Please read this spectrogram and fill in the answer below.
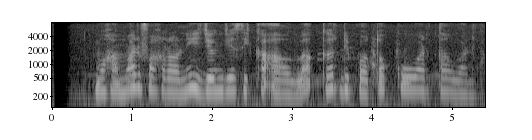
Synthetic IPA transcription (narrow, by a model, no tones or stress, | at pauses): muɦamadfahɾonid͡ʒɨŋd͡ʒɛsikʰa̰ʔa̰lba̰kɨrdipɔt̪ɔkːuwart̪awan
